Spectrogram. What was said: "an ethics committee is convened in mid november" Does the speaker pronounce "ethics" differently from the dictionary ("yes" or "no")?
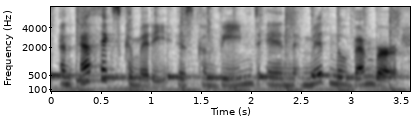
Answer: no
